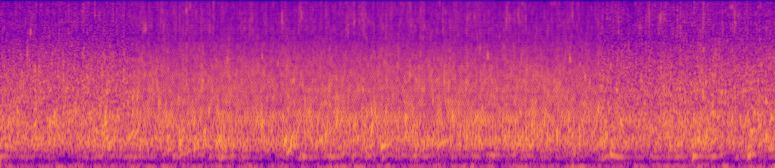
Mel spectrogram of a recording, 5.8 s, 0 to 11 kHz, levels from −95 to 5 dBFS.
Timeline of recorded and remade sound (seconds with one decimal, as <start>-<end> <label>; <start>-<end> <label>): 0.0-1.0 recorded; 1.0-4.5 remade; 4.5-5.8 recorded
